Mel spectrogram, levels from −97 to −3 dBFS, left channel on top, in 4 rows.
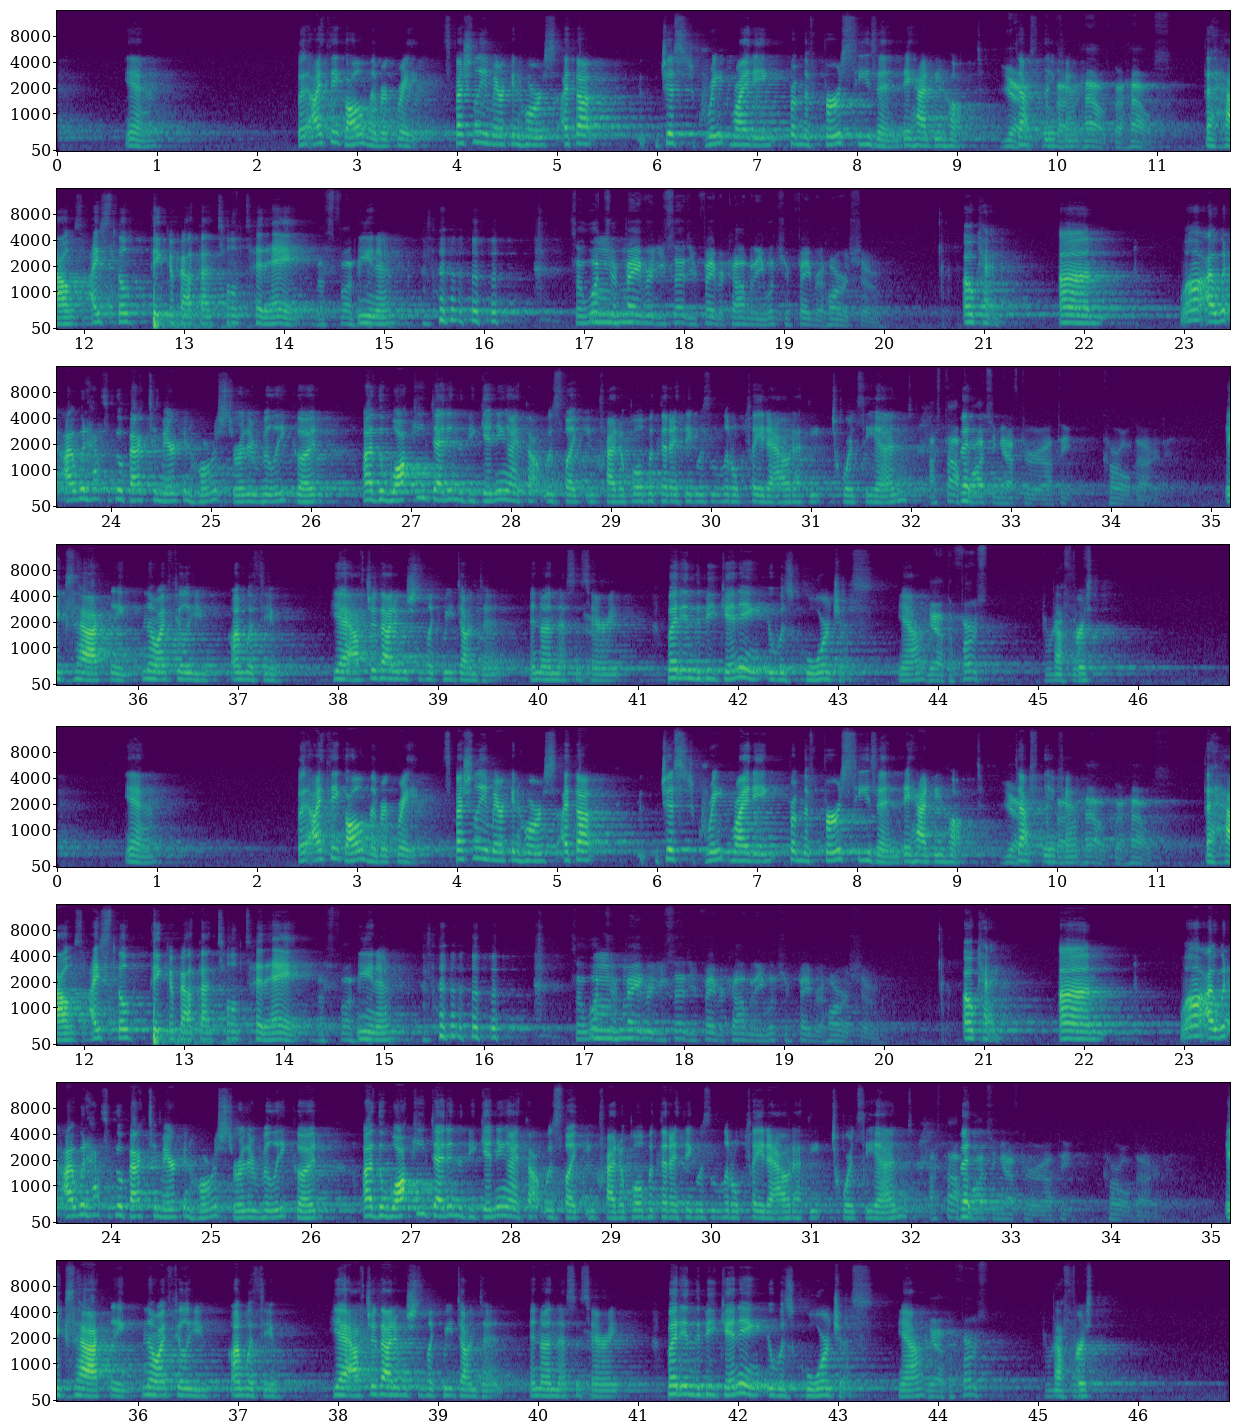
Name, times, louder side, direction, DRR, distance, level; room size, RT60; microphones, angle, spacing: voice 1, 0.7-1.0 2.4-3.6 4.0-5.4 5.8-9.1 9.6-10.2 11.5-14.2 14.7-15.1 15.4-16.0 16.5-16.6 17.1-17.5 20.8-21.2 21.7-22.2 23.0-26.1 26.5-32.2 32.5-32.6 35.1-37.4 38.0-39.6 39.9-40.8 41.3-43.3 43.6-43.9 45.2-45.5, right 2 dB, 15° right, 11 dB, 0.7 m, -32 dB
voice 2, 9.4-11.0 14.3-14.9 16.9-20.0 32.2-33.6 33.9-34.5 40.4-40.7 43.9-44.5 45.0-45.5, left 4 dB, 25° left, 12 dB, 0.9 m, -41 dB
24.5 x 16.5 x 6.7 m, 2.4 s
head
